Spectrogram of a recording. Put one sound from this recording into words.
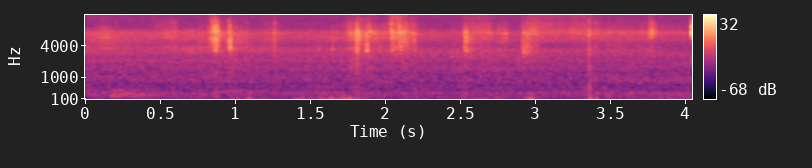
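Notebook paper rustles as a page is turned.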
